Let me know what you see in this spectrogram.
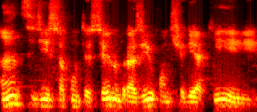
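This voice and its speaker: A man at a moderate pace. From Italy (born in the south, grew up partly in the north). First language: Italian (speaking Portuguese). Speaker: chef and restaurant owner. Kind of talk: interview.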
